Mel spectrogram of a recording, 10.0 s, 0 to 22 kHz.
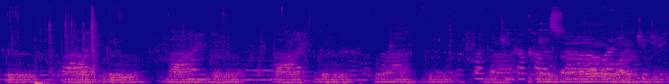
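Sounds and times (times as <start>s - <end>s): voices singing a hymn: 0.0s - 10.0s.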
